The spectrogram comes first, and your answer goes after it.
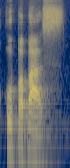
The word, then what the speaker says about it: उपवास: हामीले लेख्य रूपमा वास लेखिरहेका छौँ अथवा व वर्ण प्रयोग भएको छ, तर हामी उच्चारण गर्दा यसलाई बको उच्चारण गरिरहेका छौँ। उपवास, उपवास, उपवास।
